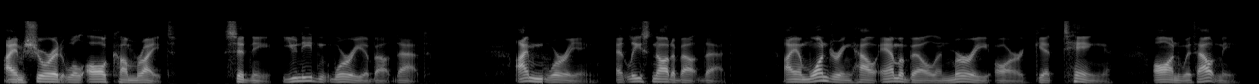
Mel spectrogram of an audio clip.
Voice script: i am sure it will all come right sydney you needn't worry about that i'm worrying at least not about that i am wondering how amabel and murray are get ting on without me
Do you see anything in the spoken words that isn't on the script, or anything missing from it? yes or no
no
